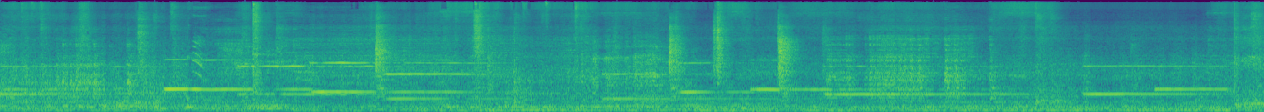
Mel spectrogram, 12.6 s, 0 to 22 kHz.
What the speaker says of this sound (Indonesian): kereta api Serayu diberangkatkan dari stasiun Leles setelah berhenti 2 menit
